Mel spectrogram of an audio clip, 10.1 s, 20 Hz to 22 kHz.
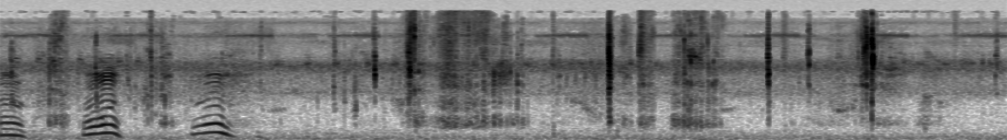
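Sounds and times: chewing watermelon crunching: 0:00.0 - 0:10.0.

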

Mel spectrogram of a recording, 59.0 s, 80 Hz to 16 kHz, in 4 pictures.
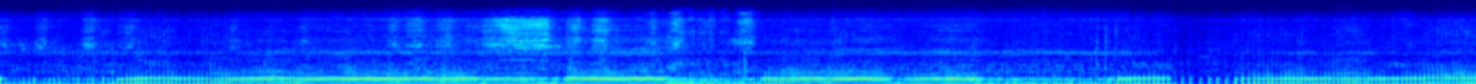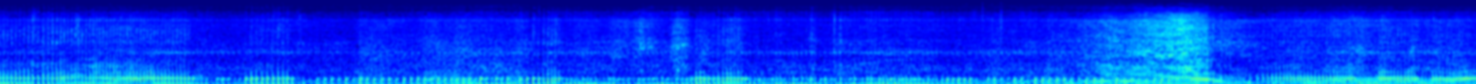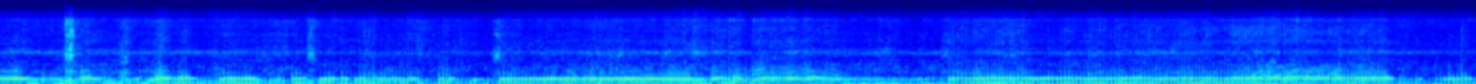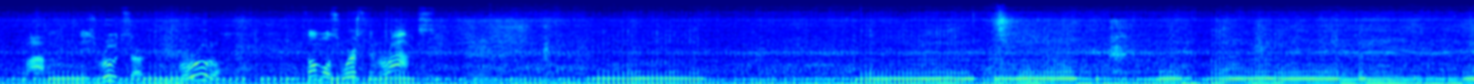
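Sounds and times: dirt bike engine revving: 0:00.0 - 0:10.0, 0:24.9 - 0:51.6, 0:52.2 - 0:59.0.

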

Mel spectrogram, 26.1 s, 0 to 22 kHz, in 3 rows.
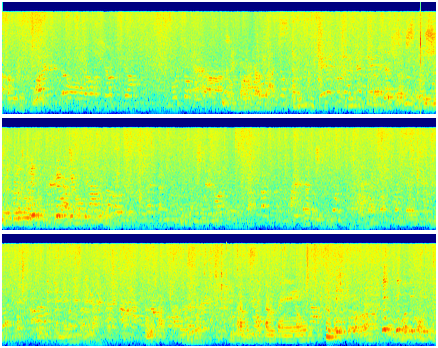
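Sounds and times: plastic wrappers crinkling: 0:00.0 - 0:26.0
women chattering: 0:00.0 - 0:26.0.

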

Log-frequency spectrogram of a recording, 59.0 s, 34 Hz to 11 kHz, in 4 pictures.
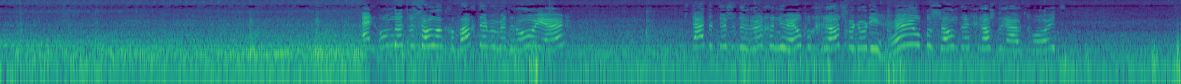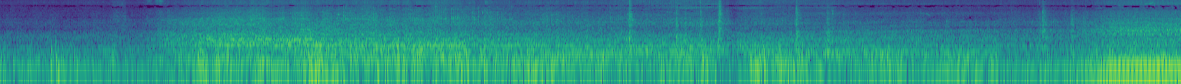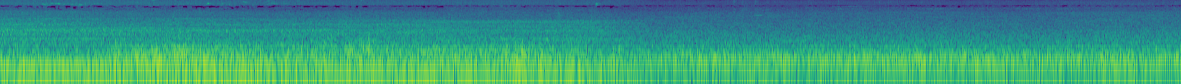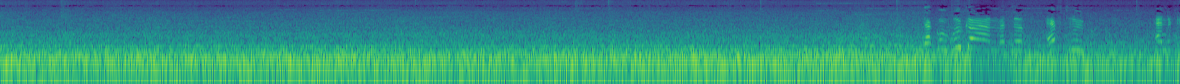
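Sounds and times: tractor engine drone: 0:00.0 - 0:59.0
machinery rattle: 0:16.2 - 0:37.8.

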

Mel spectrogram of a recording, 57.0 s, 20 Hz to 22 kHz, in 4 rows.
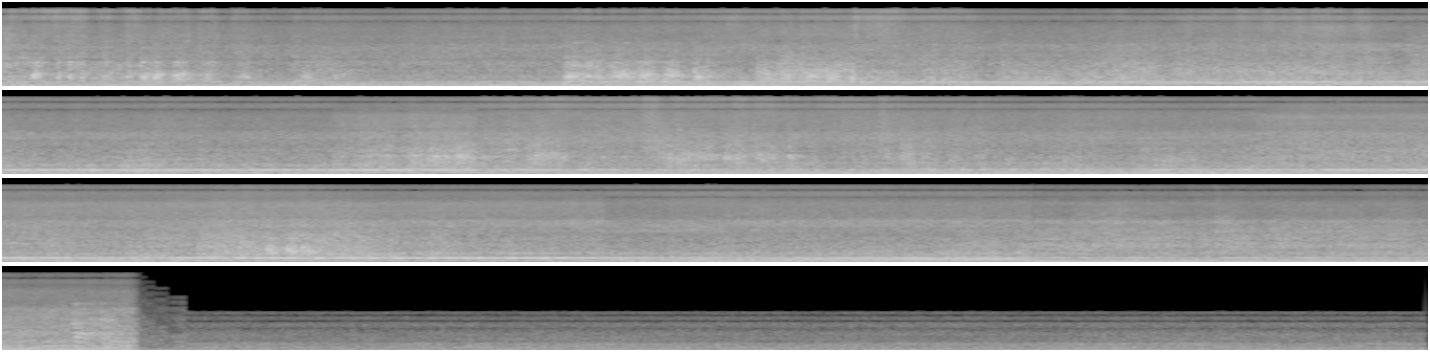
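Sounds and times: water jet spraying hiss: 0:00.0 - 0:44.2
pressure washer humming: 0:00.0 - 0:44.6
deeper hum: 0:00.0 - 0:57.0.

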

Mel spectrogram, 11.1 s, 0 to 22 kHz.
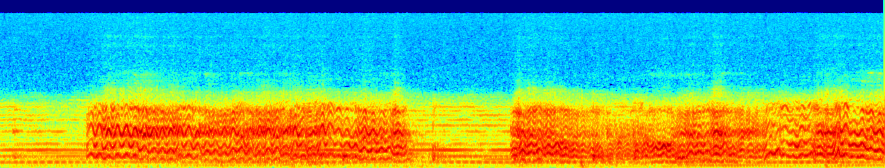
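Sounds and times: steady string drone: 0:00.0 - 0:11.0.

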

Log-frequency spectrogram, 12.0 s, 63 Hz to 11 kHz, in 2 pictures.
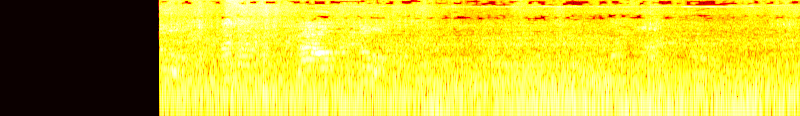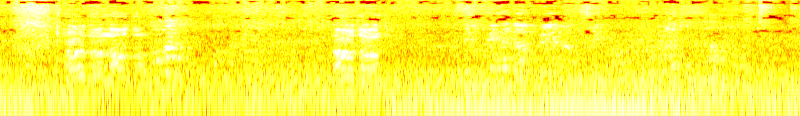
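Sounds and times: people talking: 0:01.2 - 0:03.2, 0:04.4 - 0:05.6, 0:06.4 - 0:11.8
engine idling: 0:01.2 - 0:12.0.

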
